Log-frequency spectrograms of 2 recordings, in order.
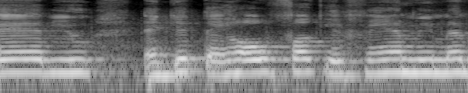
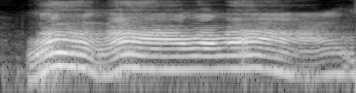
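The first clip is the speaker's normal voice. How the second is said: loud, high demonic rah; demon growl; 5 semitones higher, 5 dB louder, much slower than usual. Retold or imitated. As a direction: shout rah like a possessed voice. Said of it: "Somebody demon sound like that".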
